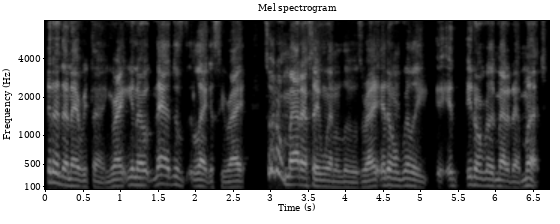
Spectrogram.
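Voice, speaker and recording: A man's voice: medium pitch, animated, fast talker, no room sound. A man co-hosting a casual sports podcast, talking in long runs and often checking in with "right?".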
